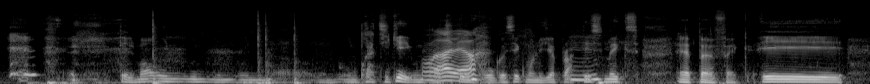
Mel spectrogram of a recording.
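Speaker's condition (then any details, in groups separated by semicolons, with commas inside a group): No condition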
